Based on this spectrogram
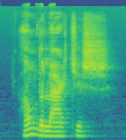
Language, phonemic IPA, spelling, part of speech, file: Dutch, /ˈhɑndəˌlarcəs/, handelaartjes, noun, Nl-handelaartjes.ogg
- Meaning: plural of handelaartje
